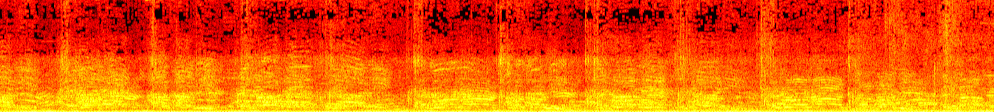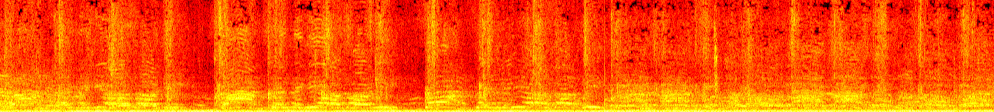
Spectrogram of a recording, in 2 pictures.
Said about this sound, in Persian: شماری از شهرهای ایران از جمله تهران عصر دوشنبه شاهد تظاهرات و تجمعات اعتراضی علیه قتل مهسا امینی در بازداشتگاه پلیس امنیت تهران بود. تظاهر کنندگان علاوه بر شعار علیه مقام‌های حکومتی و نیروهای انتظامی، خواستار رفع حجاب اجباری شدند.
